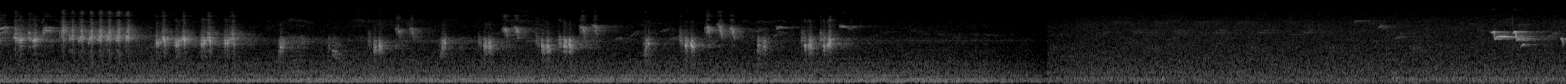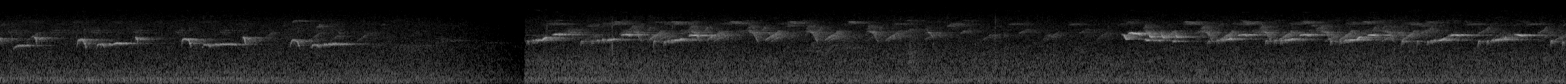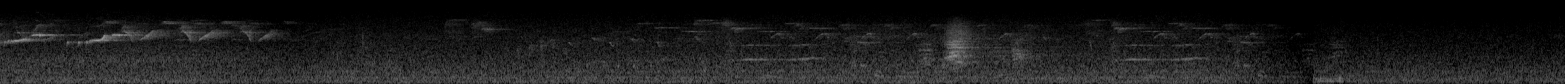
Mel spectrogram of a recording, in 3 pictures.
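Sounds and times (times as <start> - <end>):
faint bird calls: 36.2 - 44.9
warbler grating chatter: 37.5 - 41.8.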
